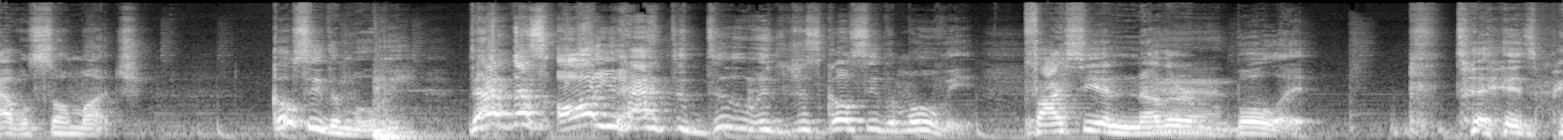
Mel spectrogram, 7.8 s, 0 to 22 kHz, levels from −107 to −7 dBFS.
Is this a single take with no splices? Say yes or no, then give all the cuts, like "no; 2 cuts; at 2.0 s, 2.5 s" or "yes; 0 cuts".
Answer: no; 1 cut; at 5.1 s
